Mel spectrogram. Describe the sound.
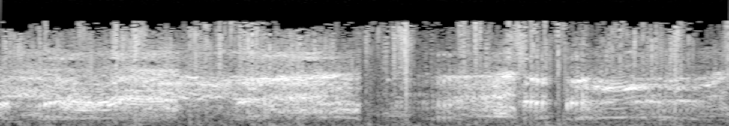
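A voice imitates pigs excited when the farmer went out to feed them, a loud, steady run of rough grunts and snorts that pauses briefly midway, then resumes with choppier bursts.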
